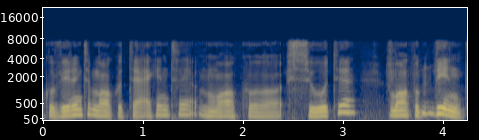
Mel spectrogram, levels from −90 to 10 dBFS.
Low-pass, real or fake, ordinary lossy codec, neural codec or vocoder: 7.2 kHz; fake; Opus, 64 kbps; codec, 16 kHz, 2 kbps, FunCodec, trained on LibriTTS, 25 frames a second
